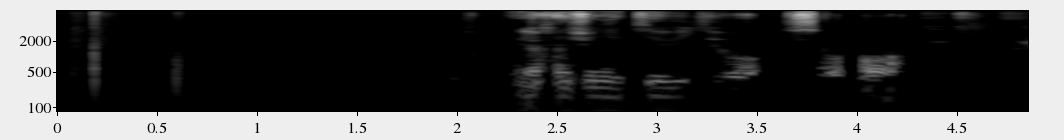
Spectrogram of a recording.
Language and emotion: Russian, neutral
